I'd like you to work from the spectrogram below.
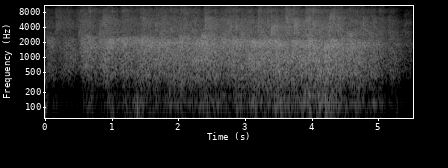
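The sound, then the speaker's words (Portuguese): An audience applauds for Jesus during a sermon, steadily for several seconds, a dense, even wash of many hands clapping that swells quickly, holds at a constant level, and tapers slightly at the end. “Aplausos para Jesus, irmão.”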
